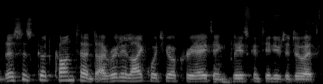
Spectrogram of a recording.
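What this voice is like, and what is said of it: Put-on unidentified accent. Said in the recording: “I don't know what accent that was. I won't do that again.”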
